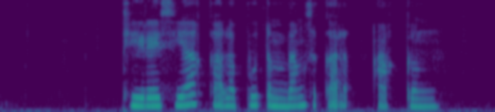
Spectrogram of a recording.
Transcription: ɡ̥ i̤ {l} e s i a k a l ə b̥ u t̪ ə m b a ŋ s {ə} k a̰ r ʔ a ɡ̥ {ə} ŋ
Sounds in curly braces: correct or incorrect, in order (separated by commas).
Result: incorrect, correct, correct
